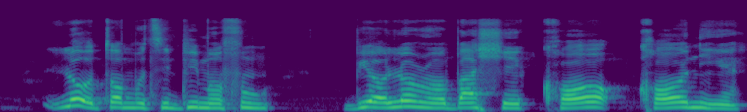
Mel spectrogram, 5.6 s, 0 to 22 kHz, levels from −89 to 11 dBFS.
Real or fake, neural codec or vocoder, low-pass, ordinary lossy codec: fake; codec, 24 kHz, 3.1 kbps, DualCodec; 10.8 kHz; none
